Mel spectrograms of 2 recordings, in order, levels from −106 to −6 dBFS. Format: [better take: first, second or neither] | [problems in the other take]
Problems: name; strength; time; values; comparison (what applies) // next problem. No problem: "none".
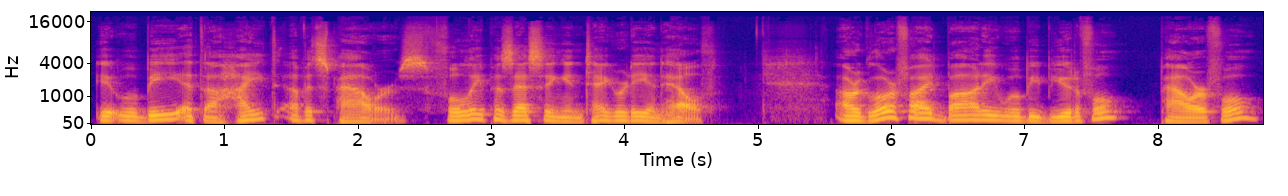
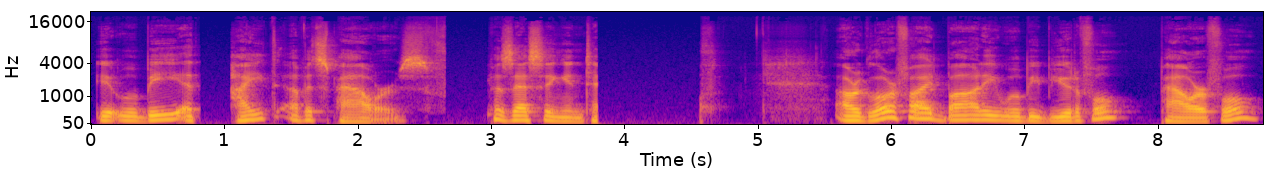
first | audio cutting out; at 1 s, at 2.5 s and at 4 s for 1 s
